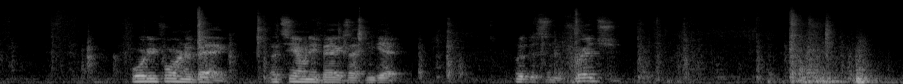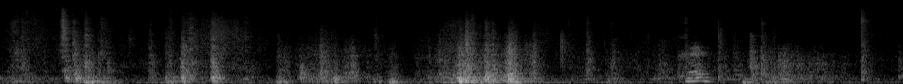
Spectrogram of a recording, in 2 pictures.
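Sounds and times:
refrigerator door opening and shutting: 7.8 - 9.0, 15.8 - 17.6.

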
